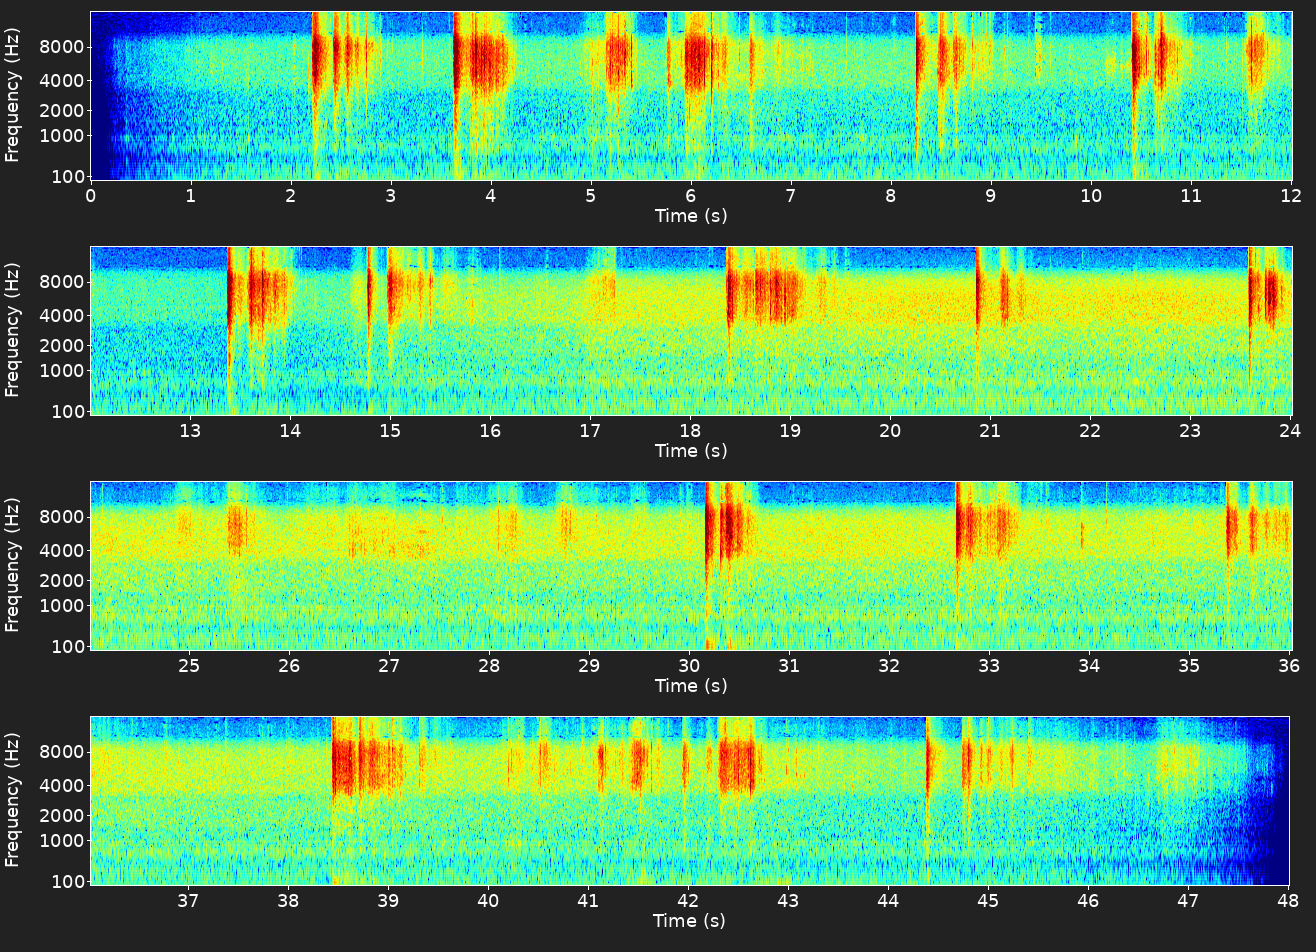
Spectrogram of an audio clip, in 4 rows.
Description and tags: Pine cones dropping and landing on a bed of pine needles. This recording was made on a windy day, so there is some background "whooshing" wind; all in all, I think these pine cones softly landing on the needles can be put to good use.
Recording made with my Zoom H4N recorder, with a Rode NTG-2 shotgun microphone. For this recording I literally wanted to get as close as I could, so I placed the shotgun microphone on the ground and carefully let the pine cones fall as close to the microphone as possible, but without hitting it. *Not easy to do. I did edit out some of the direct hits!
Enjoy, and if you ever get the chance to spend a warm afternoon in the peace of a thick stand of pines, you should.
